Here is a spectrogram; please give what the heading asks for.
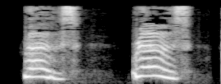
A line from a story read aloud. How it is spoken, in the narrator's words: I cried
